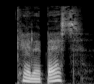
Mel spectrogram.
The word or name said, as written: kalabas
